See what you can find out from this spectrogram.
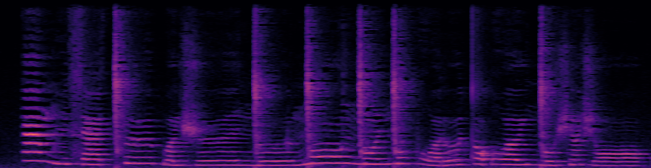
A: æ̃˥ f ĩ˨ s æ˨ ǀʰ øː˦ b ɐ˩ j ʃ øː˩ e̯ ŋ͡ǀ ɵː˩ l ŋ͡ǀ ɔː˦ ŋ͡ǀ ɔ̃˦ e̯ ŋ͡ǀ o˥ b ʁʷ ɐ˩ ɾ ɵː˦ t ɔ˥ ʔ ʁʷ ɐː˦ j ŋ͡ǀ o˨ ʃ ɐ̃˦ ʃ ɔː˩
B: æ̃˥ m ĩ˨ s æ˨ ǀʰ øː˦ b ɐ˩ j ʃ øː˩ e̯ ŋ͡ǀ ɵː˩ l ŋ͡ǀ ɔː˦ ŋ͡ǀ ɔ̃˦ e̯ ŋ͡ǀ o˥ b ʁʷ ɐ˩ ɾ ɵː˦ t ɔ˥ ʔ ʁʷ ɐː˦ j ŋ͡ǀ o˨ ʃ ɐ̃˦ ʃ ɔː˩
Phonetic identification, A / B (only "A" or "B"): B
